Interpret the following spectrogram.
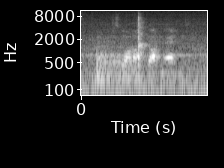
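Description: Brief speech, dialogue from a movie heard as it plays on a screen, over a faint steady hum.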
